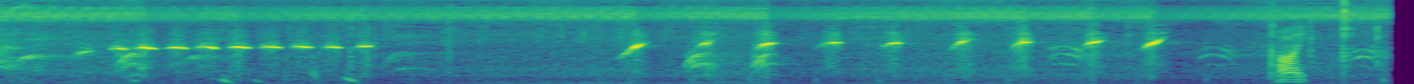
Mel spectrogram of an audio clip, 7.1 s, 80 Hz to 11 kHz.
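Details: Long-haired Chihuahua puppy, male, 48 days old, cream and white, about 480 g, recorded on 2 September in Nara, Japan. Rapid runs of short, sharp, high yips, about eight in under two seconds, then a slower series of squeaks.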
